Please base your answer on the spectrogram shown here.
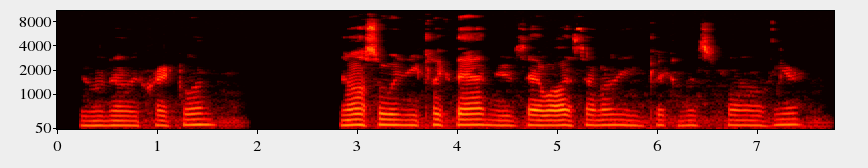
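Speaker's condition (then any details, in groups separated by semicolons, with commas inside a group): Parkinson's disease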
